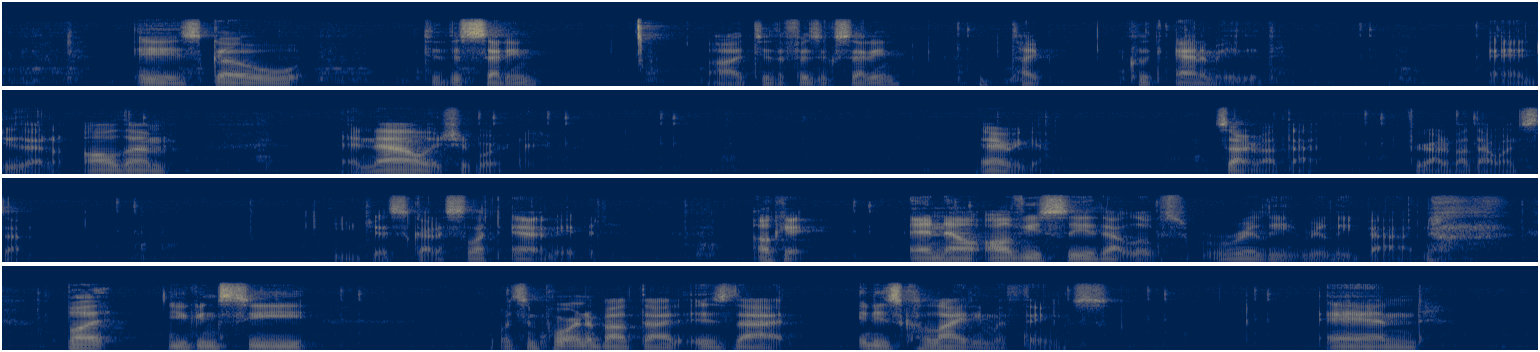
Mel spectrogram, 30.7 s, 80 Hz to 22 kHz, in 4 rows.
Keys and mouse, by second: 0.5-1.7 middle drag, 3.4-4.9 middle drag, 4.9 click, 5.9 right click, 6.7 middle click, 6.9 right click, 9.3-11.9 drag, 12.1 middle click, 12.7 middle click, 14.8 click, 17.6 click, 18.4 click, 19.6 click, 24.6 click, 28.6-30.7 drag.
